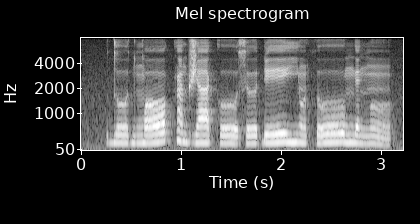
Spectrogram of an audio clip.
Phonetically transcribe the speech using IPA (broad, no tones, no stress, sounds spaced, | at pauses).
d oː d ŋ͡m ɔː k ã d ʒ a k oː s ɵ ɗ eː j õ θ oː ŋ ɛ ŋ õ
